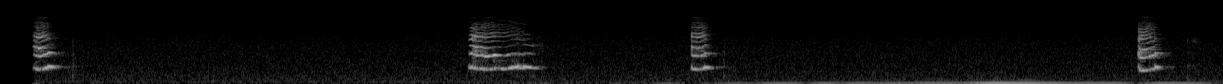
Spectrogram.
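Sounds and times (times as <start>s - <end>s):
domestic cat miaowing: 0.4s - 0.8s, 4.7s - 5.5s, 6.9s - 7.3s, 11.4s - 11.9s.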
